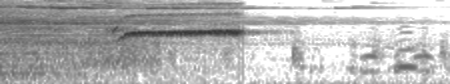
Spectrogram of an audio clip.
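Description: Cartoon magic sound effect: a shimmering hiss, then a whistle-like tone that slides up and holds for about half a second before cutting off suddenly.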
